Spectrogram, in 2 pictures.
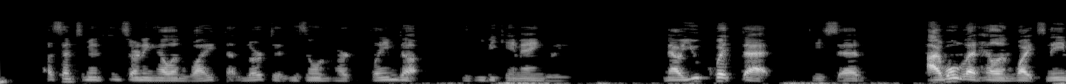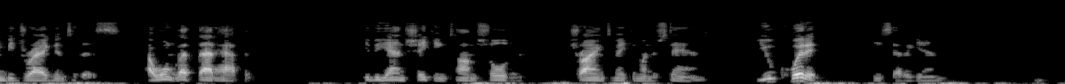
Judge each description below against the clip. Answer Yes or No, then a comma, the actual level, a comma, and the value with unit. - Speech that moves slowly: No, average, 150 wpm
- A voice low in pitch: Yes, low, 100 Hz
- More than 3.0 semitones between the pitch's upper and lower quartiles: No, narrow, 2.5 semitones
